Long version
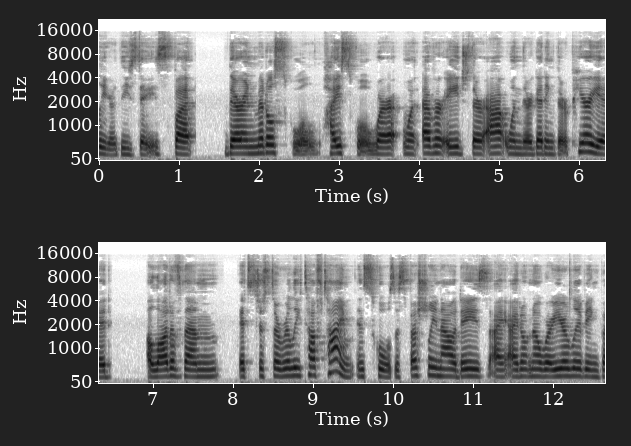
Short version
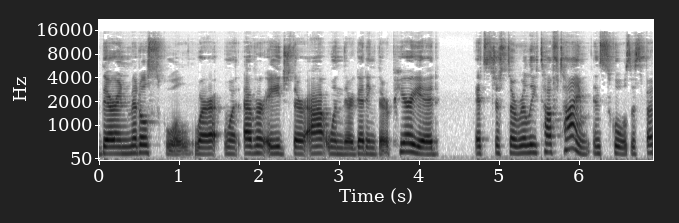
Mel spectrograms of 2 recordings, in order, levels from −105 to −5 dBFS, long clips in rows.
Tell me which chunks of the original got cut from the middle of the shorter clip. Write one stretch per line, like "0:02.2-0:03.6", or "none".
0:02.8-0:03.4
0:06.8-0:07.9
